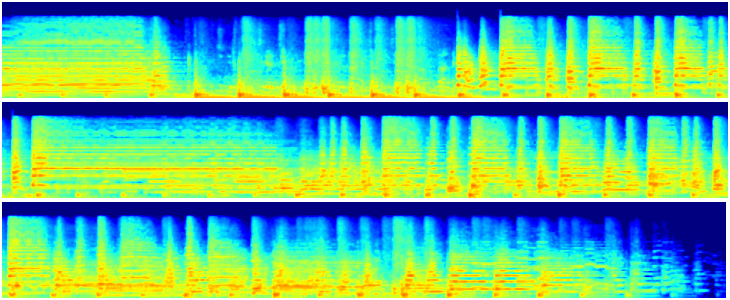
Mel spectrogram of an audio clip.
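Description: A swing big band's brass section, with trumpets and trombone, playing a swing chart in rehearsal. There is a lighter passage a couple of seconds in before the full brass comes back, and it fades out at the end.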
